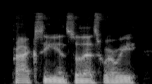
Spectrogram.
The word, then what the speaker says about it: Praxie: It comes from the Greek word praxis, but it's pronounced in some European language, Praxie.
